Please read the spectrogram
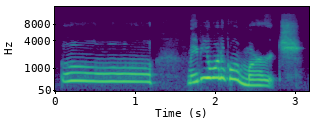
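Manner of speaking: high, light pointed hint; hinting suggestion. Retold or imitated. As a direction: nudge him gently but pointedly. Nurse hinting to dying patient.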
